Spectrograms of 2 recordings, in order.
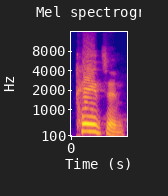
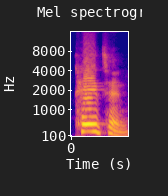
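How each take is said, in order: No difference in how they are said.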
